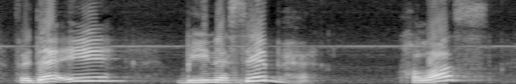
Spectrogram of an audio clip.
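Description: A woman's voice: on the high side, big pitch swings, a little fast. A woman with an Egyptian accent giving an earnest religious lesson to women, often asking rhetorical questions. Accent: Egyptian Arabic. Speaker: religious teacher.

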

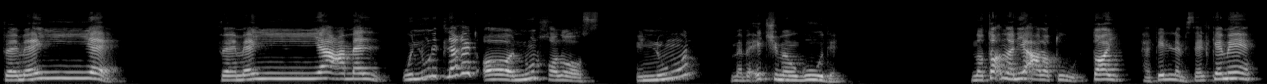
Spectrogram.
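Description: A woman with an Egyptian accent teaching an online Quran recitation lesson. She explains each rule step by step, asks the class questions, and draws the recited words out slowly. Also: fairly high pitch, sing-song. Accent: Egyptian Arabic. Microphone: computer mic, writing with a mouse.

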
